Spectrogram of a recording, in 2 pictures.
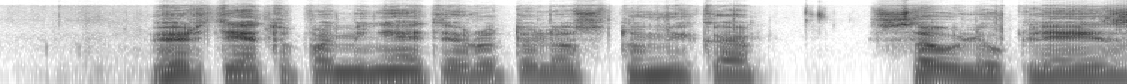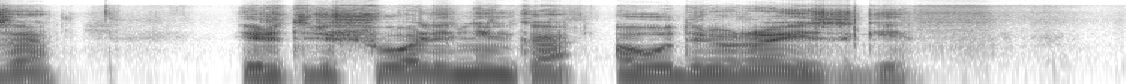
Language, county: Lithuanian, Klaipėda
